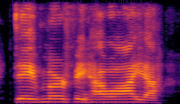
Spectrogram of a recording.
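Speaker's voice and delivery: loud, terrible put-on Australian accent. Greeting a listener who sent a question in a bad australian accent. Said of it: "That's worst Australian accent ever".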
